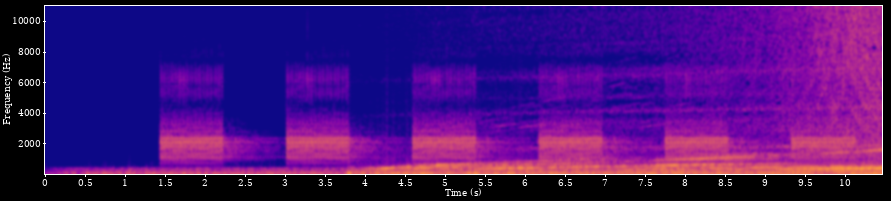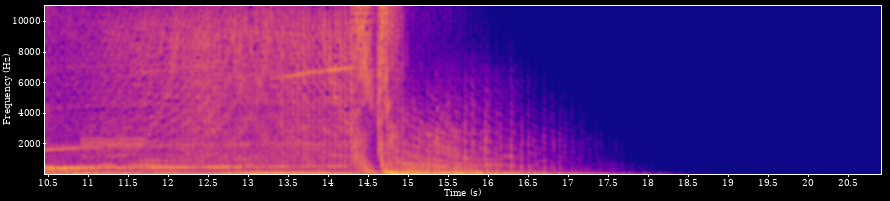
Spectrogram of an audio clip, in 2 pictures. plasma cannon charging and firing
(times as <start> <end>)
3.8 18.0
